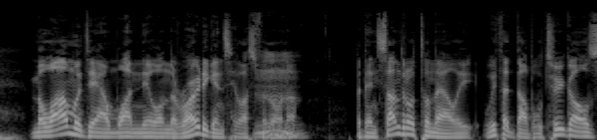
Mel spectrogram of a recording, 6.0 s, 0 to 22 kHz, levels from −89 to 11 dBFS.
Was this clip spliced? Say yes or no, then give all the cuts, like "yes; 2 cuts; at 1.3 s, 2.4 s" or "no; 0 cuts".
no; 0 cuts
